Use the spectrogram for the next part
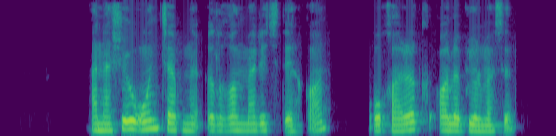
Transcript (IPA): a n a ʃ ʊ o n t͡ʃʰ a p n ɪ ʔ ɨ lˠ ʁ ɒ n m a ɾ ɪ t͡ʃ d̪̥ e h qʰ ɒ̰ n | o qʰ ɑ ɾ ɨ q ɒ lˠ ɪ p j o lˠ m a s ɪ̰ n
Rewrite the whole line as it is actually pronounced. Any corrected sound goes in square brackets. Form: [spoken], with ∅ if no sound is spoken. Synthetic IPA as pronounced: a n a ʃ ʊ o n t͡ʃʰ a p n ɪ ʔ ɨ lˠ ʁ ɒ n m a ɾ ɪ t͡ʃ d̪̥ e h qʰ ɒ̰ n | o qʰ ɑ ɾ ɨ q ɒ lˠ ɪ p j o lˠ m a s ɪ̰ n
